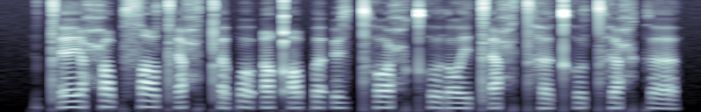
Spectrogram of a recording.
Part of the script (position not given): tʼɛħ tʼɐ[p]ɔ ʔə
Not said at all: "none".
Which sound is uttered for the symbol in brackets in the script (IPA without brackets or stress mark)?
p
